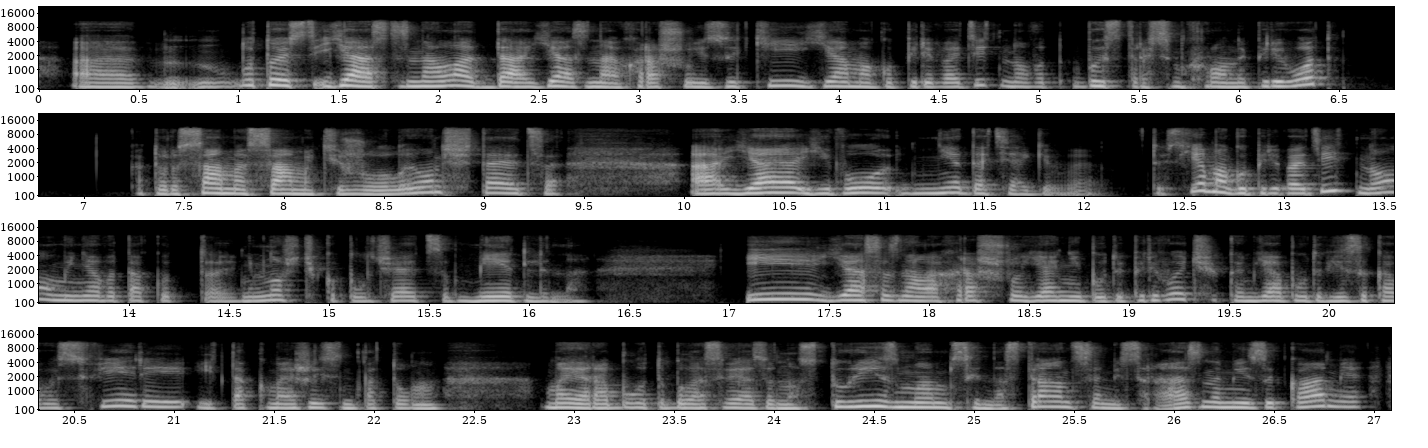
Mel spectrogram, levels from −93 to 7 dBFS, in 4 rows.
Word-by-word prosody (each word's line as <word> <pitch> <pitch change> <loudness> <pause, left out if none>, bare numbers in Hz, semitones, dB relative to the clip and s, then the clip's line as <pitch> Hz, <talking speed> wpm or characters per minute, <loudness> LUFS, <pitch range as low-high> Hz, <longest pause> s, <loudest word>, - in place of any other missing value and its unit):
Ам, 190 -2 0
м, 195 +2 -7
ну 270 - 0
то 275 +1 +3
есть 255 0 +2
я 240 +1 +5
осознала, 225 +2 +2
да, 200 +2 +3
я 210 +2 +2
знаю 195 -2 0
хорошо 195 +1 -4
языки, 210 +5 -3
я 220 -1 +1
могу 195 -1 -2
переводить, 195 +6 -5
но 210 -2 -4
вот 200 +2 -12
быстро 215 -2 -2
синхронный 195 +1 -3
перевод, 230 +10 0 0.7
который 195 -1 -4
самый-самый 205 -1 +3
тяжёлый 190 +1 0
он 265 +1 +1
считается, 220 -6 -3 0.6
а 205 +1 +4
я 235 +5 +6
его 225 +2 +2
не 220 +3 0
дотягиваю. 205 -4 -6 0.3
То - - -11
есть - - -13
я 340 - +3
могу 260 -8 +3
переводить, 220 +9 -1
но 245 +5 0
у - - -2
меня 215 -1 0
вот 205 - -6
так 200 0 -7
вот, 195 0 -11
немножечко 195 +5 -4
получается 190 +1 -6
медленно. 185 -2 0 0.8
И 240 - -1
я 260 -5 +3
осознала: 215 -3 0
хорошо 210 +2 -5
я 205 +1 0
не 205 -1 +2
буду 185 0 -4
переводчиком, 220 0 -4
я 200 +1 +1
буду 195 -1 -4
в 185 - -4
языковой 195 +1 -3
сфере. 255 +4 -1
И 205 -5 -6
так 190 +2 -7
моя 190 -1 +1
жизнь, 195 -1 -1
потом 180 -1 -3 0.5
моя 210 -3 +4
работа 195 +1 -1
была 190 0 0
связана 185 -2 0
с 180 - -5
туризмом, 230 -3 +5
с 205 0 -4
иностранцами, 200 +3 -1
с 180 - -7
разными 220 +5 +2
языками. 240 +4 0
205 Hz, 160 wpm, -24 LUFS, 195-230 Hz, 0.8 s, я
